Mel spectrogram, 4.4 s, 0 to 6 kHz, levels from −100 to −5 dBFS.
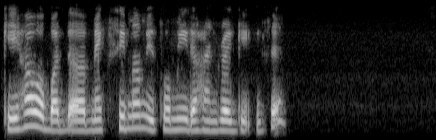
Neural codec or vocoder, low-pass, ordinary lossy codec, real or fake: none; 5.4 kHz; AAC, 48 kbps; real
